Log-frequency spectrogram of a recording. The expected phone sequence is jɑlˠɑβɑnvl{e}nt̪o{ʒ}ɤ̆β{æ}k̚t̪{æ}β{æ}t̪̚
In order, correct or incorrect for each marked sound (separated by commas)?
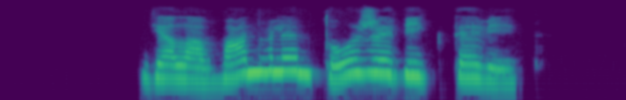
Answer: incorrect, correct, incorrect, correct, incorrect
